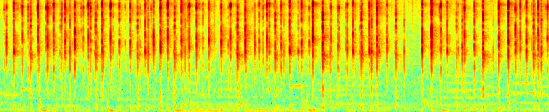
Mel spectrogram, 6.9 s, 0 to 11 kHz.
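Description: A Keychron Q1 full-size mechanical keyboard with lubed Alpaca switches, a dark metal case and red, cream, yellow and teal plastic keycaps rests on a light surface with a coiled cable while both hands type on it with their fingertips. Rapid, steady key presses produce sharp, bright clicks and clacks that stop almost instantly and carry very little low end.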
